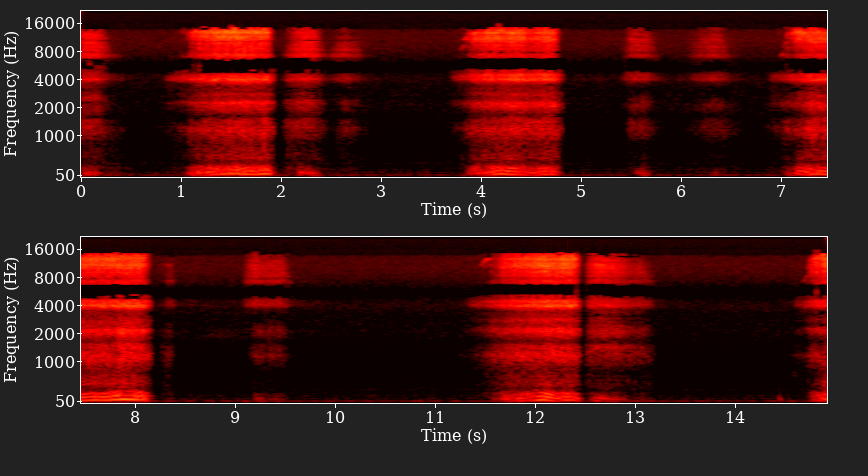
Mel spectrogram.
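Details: German Shepherd named Roxy asleep and snoring; loud low rasping snores in bursts about every three to four seconds, separated by quiet breaths.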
